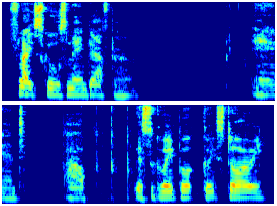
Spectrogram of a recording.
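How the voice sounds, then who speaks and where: A woman host reading aloud for children with expressive, emphatic phrasing. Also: low-pitched. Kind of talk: expressive picture book read-aloud in rhyming verse.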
